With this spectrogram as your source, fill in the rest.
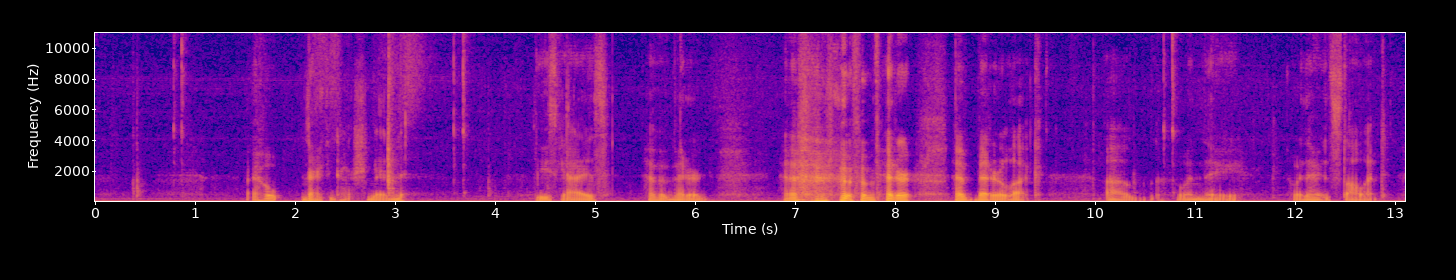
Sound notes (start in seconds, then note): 5.5 laugh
